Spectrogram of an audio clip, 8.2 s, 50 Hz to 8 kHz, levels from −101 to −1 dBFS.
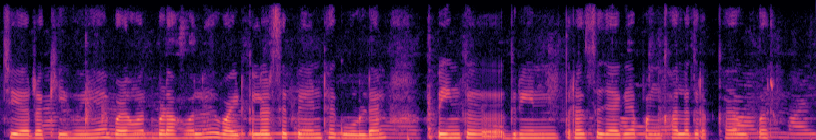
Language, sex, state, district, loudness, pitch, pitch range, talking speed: Hindi, female, Andhra Pradesh, Chittoor, -30 LUFS, 210 Hz, 200-215 Hz, 190 wpm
